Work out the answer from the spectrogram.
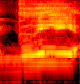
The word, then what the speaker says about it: gli: So the gli occhi, the gli is actually pronounced like li, and you kind of allied that to the next word.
